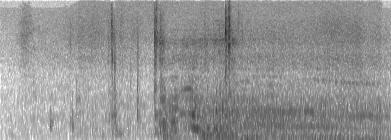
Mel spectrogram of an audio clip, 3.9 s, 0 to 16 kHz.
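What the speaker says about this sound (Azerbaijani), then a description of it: "Avtomobilimizi işə salırıq." A Mercedes-Benz 190E engine cranks briefly and fires up, then settles into a steady, fairly loud idle close by, preceded by a few soft clicks of the key and car interior.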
